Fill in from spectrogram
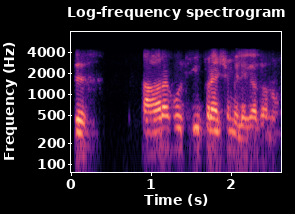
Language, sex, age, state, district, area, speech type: Punjabi, male, 18-30, Punjab, Mohali, rural, conversation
